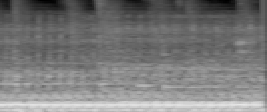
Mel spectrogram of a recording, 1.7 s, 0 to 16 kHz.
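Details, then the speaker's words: Yamaha TTR230 single-cylinder on trail: uneven, hollow stumbling thump, idles but unhappy with any throttle, sounds like lawnmower; misfiring, owner suspects rings not holding compression at higher revs, cause unconfirmed. "it sounds like it's not firing all the way but it idle spine as soon as i get any gas it's just not happy at all"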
